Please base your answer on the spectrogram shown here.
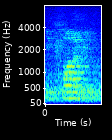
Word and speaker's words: economy: The last three have the stress on the same syllable. The first one is the only one that's different. Okay?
